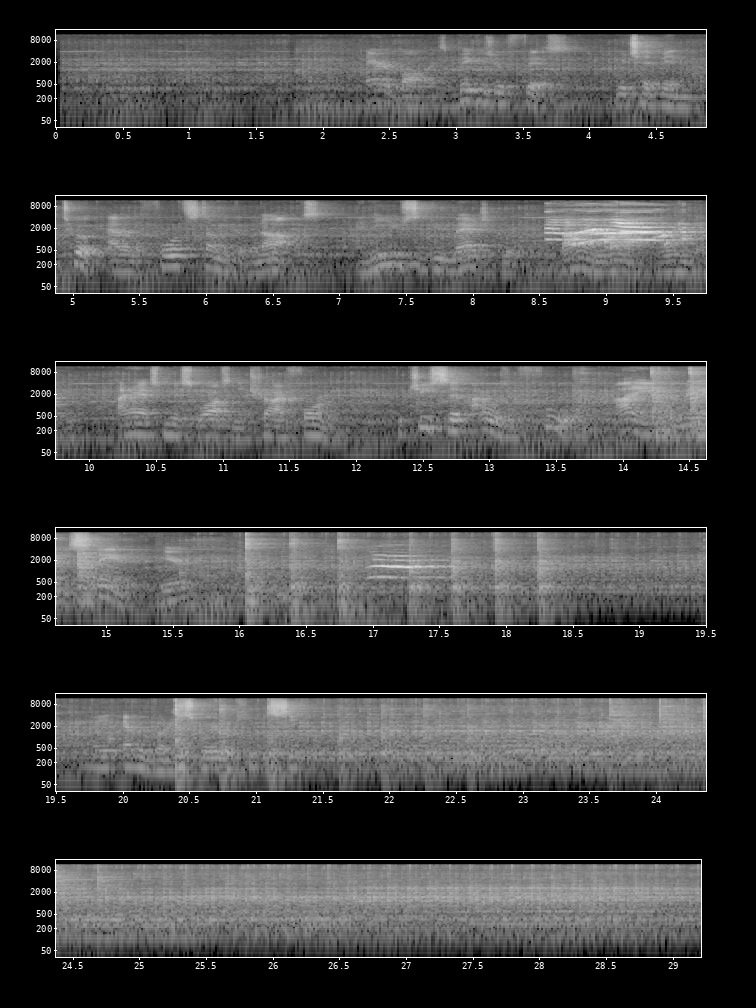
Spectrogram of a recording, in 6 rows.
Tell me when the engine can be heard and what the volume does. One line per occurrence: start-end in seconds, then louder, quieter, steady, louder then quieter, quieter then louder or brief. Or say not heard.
0.0-29.1 louder.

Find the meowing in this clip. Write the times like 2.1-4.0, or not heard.
8.6-9.6, 16.2-17.7.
